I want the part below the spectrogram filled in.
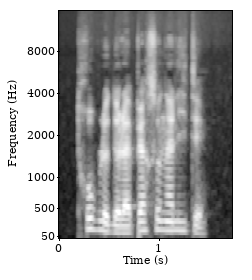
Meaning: personality disorder
- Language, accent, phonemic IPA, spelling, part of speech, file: French, France, /tʁu.blə d(ə) la pɛʁ.sɔ.na.li.te/, trouble de la personnalité, noun, LL-Q150 (fra)-trouble de la personnalité.wav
